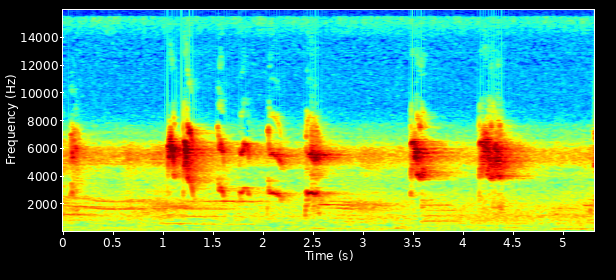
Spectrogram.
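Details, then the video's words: Chatty baby lovebird, kept as a pet: shrill squeaks and chirps in irregular bursts, some slurred downward, over a constant high hiss. "Baby love bird bawel banget"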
